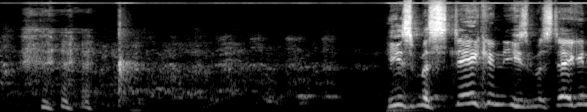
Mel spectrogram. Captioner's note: chuckling; audience laughing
